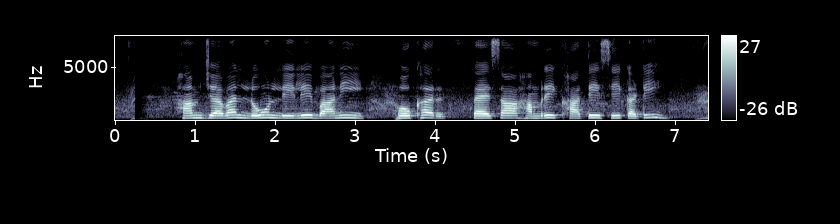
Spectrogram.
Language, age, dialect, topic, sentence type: Bhojpuri, 25-30, Western, banking, question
